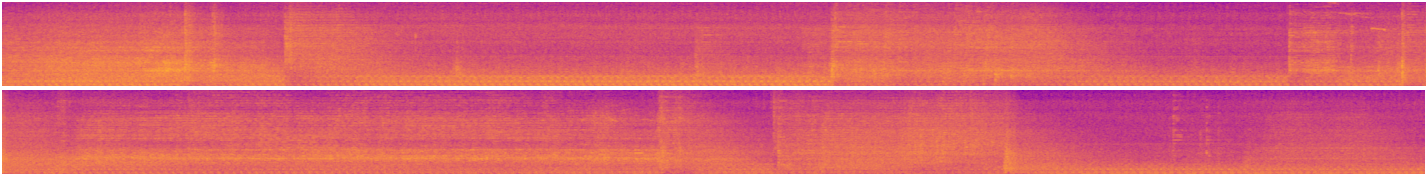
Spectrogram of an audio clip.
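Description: Steel rebar shearing line running: a steady machine hum with a hiss over it, shifting pitch a couple of times, broken by a few sharp metallic knocks as the bars are cut and handled.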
